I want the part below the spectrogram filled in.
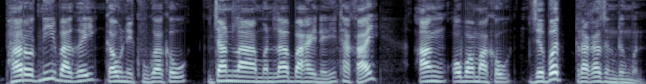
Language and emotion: Bodo, angry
